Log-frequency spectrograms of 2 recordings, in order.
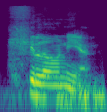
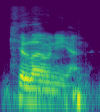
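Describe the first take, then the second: First: The word starts with a softer, non-k sound. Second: The word starts with a hard k sound. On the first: "they don't actually have that hard k sound, and that it would be more like" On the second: "correct pronunciation of this word is"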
